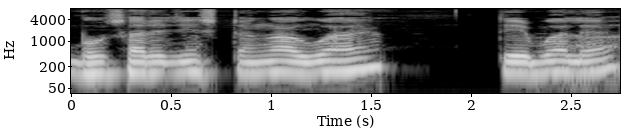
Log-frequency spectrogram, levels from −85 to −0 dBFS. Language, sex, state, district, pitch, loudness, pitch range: Hindi, male, Jharkhand, Deoghar, 140 Hz, -18 LUFS, 130-145 Hz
